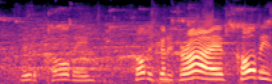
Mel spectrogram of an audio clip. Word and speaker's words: Colby: the first one and that is colby c-o-l-b-y not kobe sealed but bryant is spelled the same colby for the second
